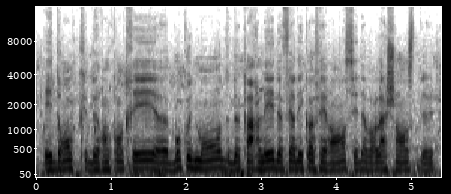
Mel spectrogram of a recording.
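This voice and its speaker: A man talks with a Swiss accent. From Switzerland. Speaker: network marketer. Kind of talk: sales pitch. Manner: halting, frequent hesitations.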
